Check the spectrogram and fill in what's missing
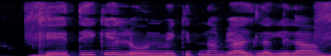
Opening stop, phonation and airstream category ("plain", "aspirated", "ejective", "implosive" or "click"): aspirated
